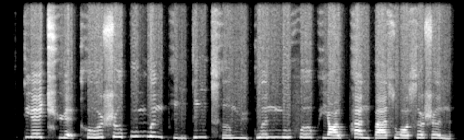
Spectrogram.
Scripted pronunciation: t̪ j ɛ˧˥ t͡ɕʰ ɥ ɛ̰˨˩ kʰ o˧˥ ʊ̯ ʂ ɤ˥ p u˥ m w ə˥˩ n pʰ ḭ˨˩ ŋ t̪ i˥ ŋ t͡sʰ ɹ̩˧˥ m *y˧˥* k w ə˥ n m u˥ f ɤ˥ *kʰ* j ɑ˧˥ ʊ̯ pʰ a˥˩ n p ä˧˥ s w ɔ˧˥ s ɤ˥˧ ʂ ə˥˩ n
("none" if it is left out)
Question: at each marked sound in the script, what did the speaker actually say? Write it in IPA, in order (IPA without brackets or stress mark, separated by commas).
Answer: y̰˨˩, pʰ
